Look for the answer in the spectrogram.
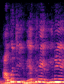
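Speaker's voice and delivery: put-on whiny child. Children whining to father.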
